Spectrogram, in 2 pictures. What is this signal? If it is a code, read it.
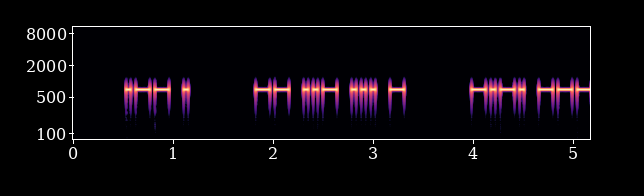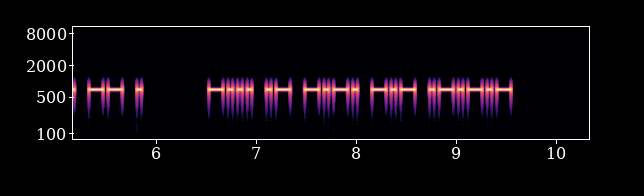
Morse code, heard as a keyed tone, about 25 wpm, 700 Hz. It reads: WE MUST COME BACK.
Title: 2x Word-Spacing - Sentences from Top 200 Words - 25wpm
